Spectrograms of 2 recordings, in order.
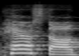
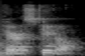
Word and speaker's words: parastatal: the new word parastatal i think i said it wrong parastatal parastatal yeah there it is y'all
